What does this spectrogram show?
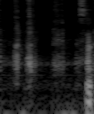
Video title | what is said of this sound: HAUL NOZ et Test produits | quand il y a rien ça croustille pas donc là ça croustille donc il y a du produit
